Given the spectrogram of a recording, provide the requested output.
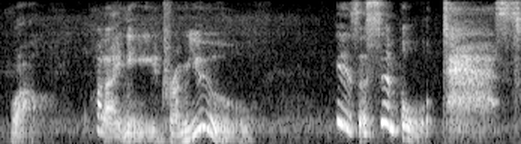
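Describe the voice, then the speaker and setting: Using a put-on character voice, a man speaks at an extremely high pitch, very slowly and with long, frequent pauses. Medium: read story.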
